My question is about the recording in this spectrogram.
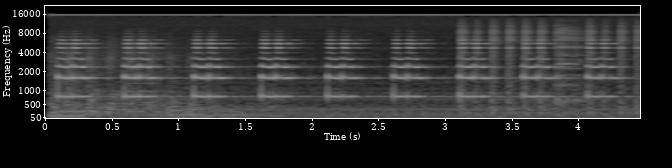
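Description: Electronic countdown beeps: a short pitched tone that fades after each strike, repeating about twice a second, quickening and brightening in the last second.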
